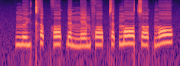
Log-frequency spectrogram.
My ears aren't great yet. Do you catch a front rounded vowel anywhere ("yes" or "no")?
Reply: yes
